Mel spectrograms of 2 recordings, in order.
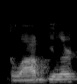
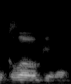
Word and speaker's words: globular: And I really emphasize the pronunciation because it's not a globular cluster. It's not a glob shape, although it is a glob. It's a globular cluster. I've been pronouncing it wrong all these years.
